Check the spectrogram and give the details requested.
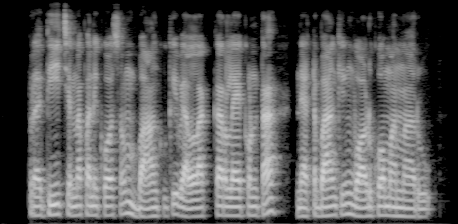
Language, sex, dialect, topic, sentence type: Telugu, male, Utterandhra, banking, statement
